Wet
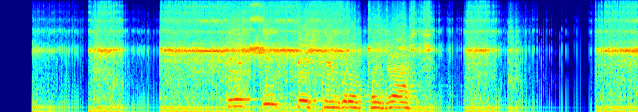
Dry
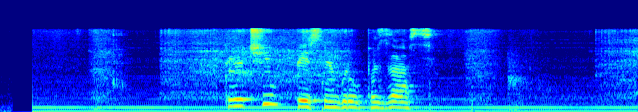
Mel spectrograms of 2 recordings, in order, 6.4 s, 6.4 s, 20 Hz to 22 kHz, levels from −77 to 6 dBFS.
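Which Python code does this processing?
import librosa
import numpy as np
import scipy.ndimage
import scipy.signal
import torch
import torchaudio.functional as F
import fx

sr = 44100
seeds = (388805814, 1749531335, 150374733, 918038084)

y = fx.ladder_lowpass(x, sr, hz=3600.0, resonance_pct=90)
y = fx.fuzz(y, sr, gain_db=48.0, gate_db=-47.0)
y = fx.echo_wet_lowpass(y, sr, ms=143, feedback_pct=45, hz=2100.0, wet_db=-20.5)
y = F.gain(torch.from_numpy(y), 8.0).numpy()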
